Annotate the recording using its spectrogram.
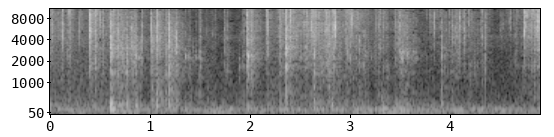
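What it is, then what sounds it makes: Porous soap bar scraped and cut with a knife. A metal knife scrapes and cuts through a porous, airy pink foamy soap bar held in the hand, breaking off crumbly pieces. The sound is a dense run of dry, bright crunching and crinkling bursts with short crackles and no ringing, pausing briefly between strokes.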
